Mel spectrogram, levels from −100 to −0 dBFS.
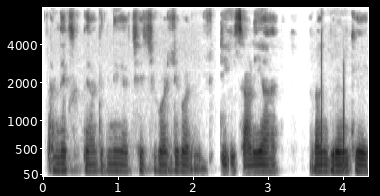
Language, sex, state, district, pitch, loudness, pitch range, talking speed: Hindi, male, Bihar, Jahanabad, 110 Hz, -22 LUFS, 110-115 Hz, 195 wpm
